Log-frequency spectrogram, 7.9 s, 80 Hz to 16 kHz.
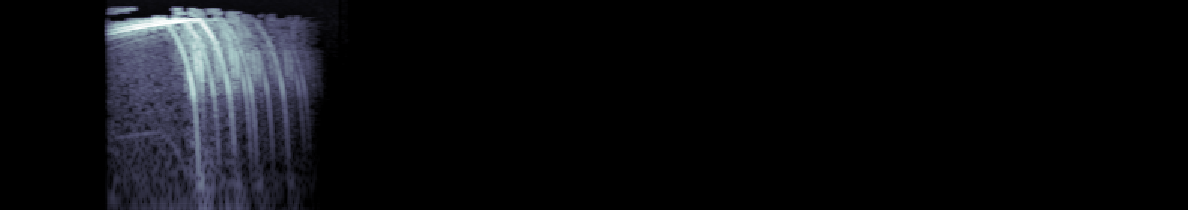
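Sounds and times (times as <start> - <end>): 
long laser sound effect: 0.8 - 2.2.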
